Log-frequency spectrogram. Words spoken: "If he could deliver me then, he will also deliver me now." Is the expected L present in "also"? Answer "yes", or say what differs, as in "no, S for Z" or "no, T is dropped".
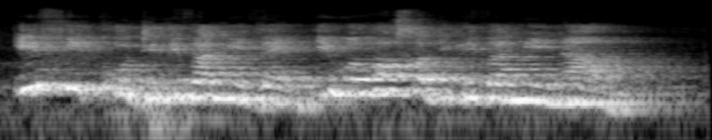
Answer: no, L is dropped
